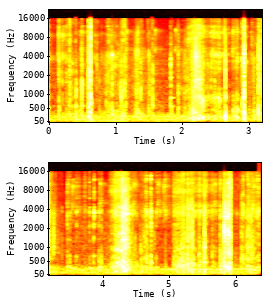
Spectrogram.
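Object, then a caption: Chalk block. A steel utility knife blade shaves and scrapes the edge of a solid, palm-sized round disc of pale grey-white chalk held in one hand, with the flakes falling into a bowl of chalk debris. Dry, bright, crisp scraping is heard as a rapid series of sharp clicks and crackles, with longer rasping strokes swelling around the two-, four- and six-second marks.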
